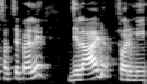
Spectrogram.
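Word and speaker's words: Szilard: बनाया था वो थे जिलार्ड फर्मी। एस साइलेंट रहता है, SZILLARD, एस साइलेंट आएगा, जिलार्ड फर्मी से याद रखना।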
